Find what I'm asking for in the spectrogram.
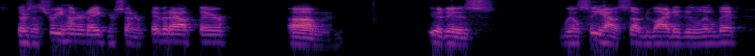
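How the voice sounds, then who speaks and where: Using a normal speaking voice, a man with an American accent talks at a moderate pace. His pitch is fairly high, and his intonation is fairly even. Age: 60s. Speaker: rancher and grazing consultant. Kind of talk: webinar presentation. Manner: casual conversational.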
